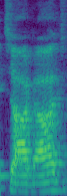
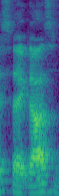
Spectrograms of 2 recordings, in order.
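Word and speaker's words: Chagas: ये स्पेलिंग इसकी है चागाज डिजीज, तो ये इसे कहते हैं, कहीं कहीं पे चागाज पढ़ते हैं, कहीं कहीं सैगास पढ़ा जाता है, शुद्ध है सैगास डिजीज।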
